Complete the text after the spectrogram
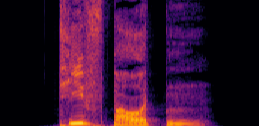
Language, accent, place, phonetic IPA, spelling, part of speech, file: German, Germany, Berlin, [ˈtiːfˌbaʊ̯tn̩], Tiefbauten, noun, De-Tiefbauten.ogg
- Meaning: plural of Tiefbau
